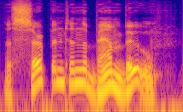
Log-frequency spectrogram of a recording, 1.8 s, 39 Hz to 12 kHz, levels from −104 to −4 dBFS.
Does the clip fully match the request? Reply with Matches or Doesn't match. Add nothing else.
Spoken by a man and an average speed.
Matches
